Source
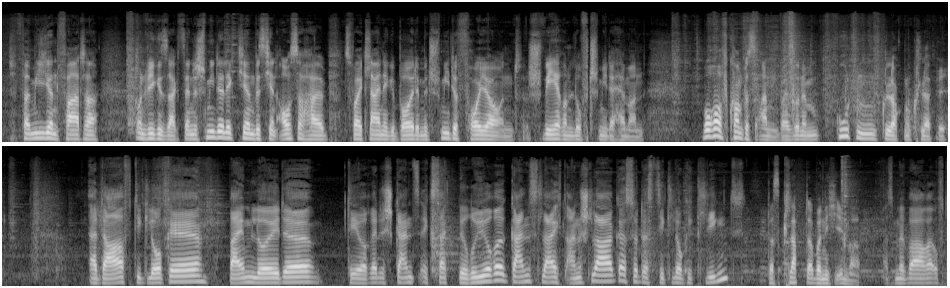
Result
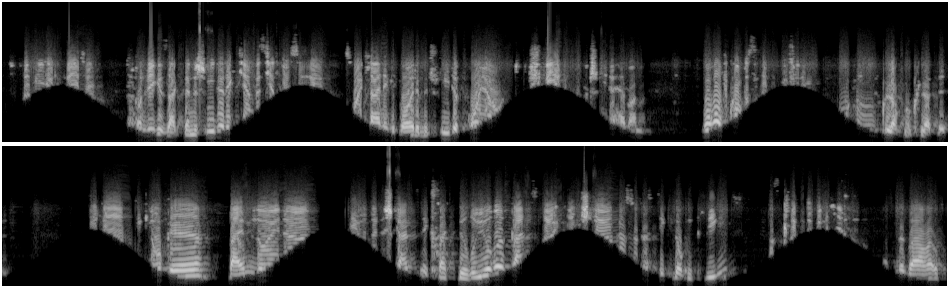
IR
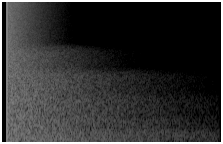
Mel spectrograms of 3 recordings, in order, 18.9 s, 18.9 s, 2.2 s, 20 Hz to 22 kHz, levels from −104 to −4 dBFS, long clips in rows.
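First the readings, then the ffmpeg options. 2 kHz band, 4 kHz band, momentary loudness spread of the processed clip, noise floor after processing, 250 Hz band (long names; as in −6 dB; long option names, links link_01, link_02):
−3.5 dB, +4.5 dB, 16 LU, below −85 dBFS, −14.0 dB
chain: -filter_complex "[0:a]afftdn=noise_reduction=35:noise_floor=-34,asplit=2[link_01][link_02];[link_02]acompressor=threshold=-34dB:ratio=16,volume=-1dB[link_03];[link_01][link_03]amix=inputs=2:normalize=0,aeval=exprs='(tanh(7.94*val(0)+0.45)-tanh(0.45))/7.94':channel_layout=same,acrusher=bits=8:mode=log:mix=0:aa=0.000001,lowpass=frequency=3500:width_type=q:width=6.5,aeval=exprs='0.266*(abs(mod(val(0)/0.266+3,4)-2)-1)':channel_layout=same,asplit=2[link_04][link_05];[link_05]adelay=90,highpass=300,lowpass=3400,asoftclip=type=hard:threshold=-21dB,volume=-24dB[link_06];[link_04][link_06]amix=inputs=2:normalize=0,afftfilt=real='re*gte(b*sr/1024,240*pow(2000/240,0.5+0.5*sin(2*PI*0.41*pts/sr)))':imag='im*gte(b*sr/1024,240*pow(2000/240,0.5+0.5*sin(2*PI*0.41*pts/sr)))':win_size=1024:overlap=0.75,volume=-3.5dB"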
